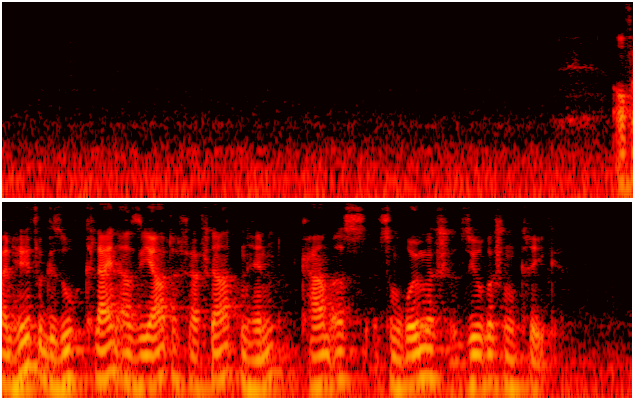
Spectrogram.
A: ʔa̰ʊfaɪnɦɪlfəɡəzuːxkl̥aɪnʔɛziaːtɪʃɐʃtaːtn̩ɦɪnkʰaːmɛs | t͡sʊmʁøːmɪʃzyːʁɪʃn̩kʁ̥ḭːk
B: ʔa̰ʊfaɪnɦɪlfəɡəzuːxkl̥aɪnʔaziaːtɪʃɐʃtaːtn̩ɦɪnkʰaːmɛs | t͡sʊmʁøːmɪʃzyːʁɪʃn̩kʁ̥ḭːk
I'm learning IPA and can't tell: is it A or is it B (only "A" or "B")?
B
